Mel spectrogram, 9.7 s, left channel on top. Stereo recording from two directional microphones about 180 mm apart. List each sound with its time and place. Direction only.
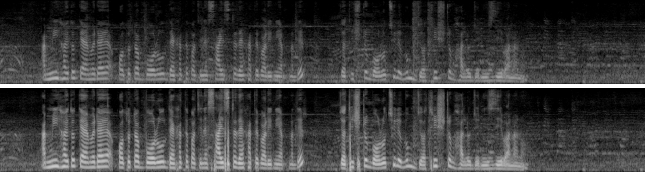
0.6 s speech: 45° right (ahead or behind)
